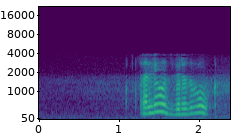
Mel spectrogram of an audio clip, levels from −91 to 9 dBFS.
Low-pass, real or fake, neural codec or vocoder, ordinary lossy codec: 7.2 kHz; fake; vocoder, 44.1 kHz, 128 mel bands every 512 samples, BigVGAN v2; AAC, 16 kbps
